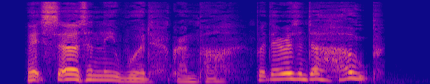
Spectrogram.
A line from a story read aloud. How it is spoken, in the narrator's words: Charlie said sadly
